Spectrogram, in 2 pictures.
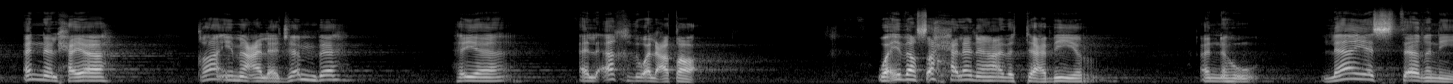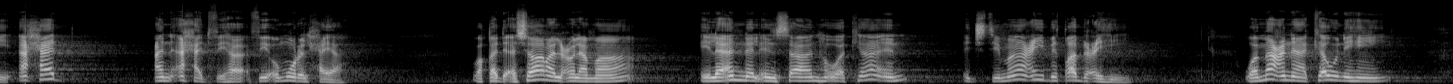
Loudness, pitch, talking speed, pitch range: -21 LUFS, 170 Hz, 70 wpm, 155-200 Hz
